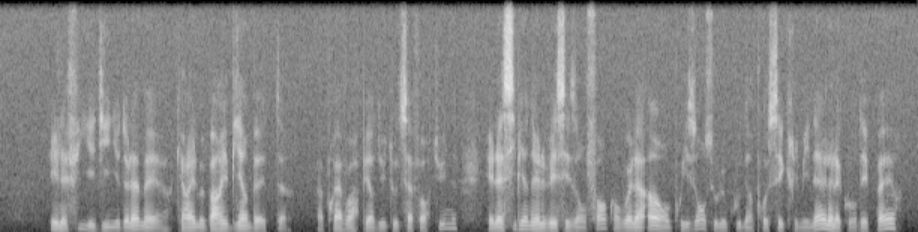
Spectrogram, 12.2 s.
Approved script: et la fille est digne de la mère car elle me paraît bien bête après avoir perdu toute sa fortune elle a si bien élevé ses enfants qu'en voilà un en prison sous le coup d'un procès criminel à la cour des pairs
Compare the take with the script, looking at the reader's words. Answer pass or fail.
pass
